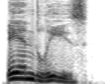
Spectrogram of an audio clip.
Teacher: occasionally the second syllable has been slurred so that the word is pronounced Andles, handles without the H.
